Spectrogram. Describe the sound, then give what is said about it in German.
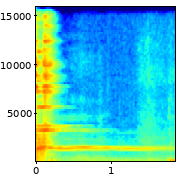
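A single bright clink of a whiskey glass being picked up to smell the whiskey in it, followed by a clear ringing tone that slowly fades over a couple of seconds, with a soft bump at the end. “Dann schnappen wir uns das Glas und sind gespannt, wie er riecht.”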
